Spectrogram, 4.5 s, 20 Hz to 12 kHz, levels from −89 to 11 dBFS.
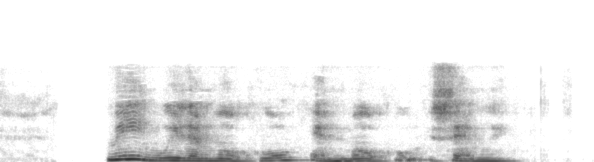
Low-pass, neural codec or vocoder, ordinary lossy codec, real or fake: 7.2 kHz; codec, 16 kHz, 4.8 kbps, FACodec; AAC, 48 kbps; fake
